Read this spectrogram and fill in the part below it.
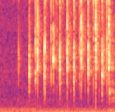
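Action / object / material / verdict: shake / plastic lip oil tube / plastic / none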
